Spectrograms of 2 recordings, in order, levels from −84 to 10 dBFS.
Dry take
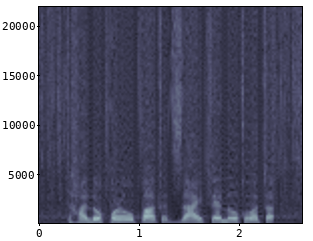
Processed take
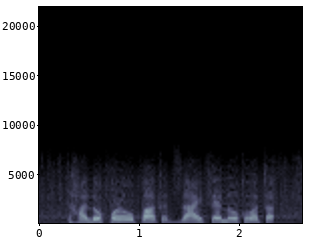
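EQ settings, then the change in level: Bessel low-pass filter 3,100 Hz, order 8
−5.5 dB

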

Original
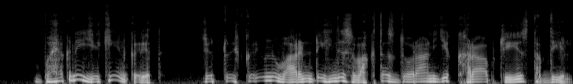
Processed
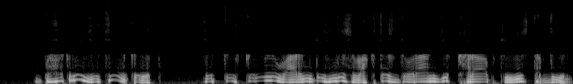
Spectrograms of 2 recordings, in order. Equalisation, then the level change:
linear-phase brick-wall band-stop 1,500–3,000 Hz
phaser with its sweep stopped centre 1,500 Hz, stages 4
−1.5 dB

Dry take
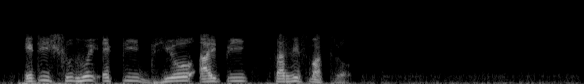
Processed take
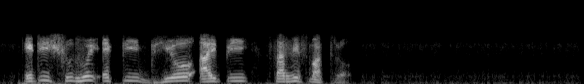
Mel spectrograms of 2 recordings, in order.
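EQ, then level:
low-pass with resonance 2,300 Hz, resonance Q 3
spectral tilt +4.5 dB per octave
low-shelf EQ 240 Hz +10 dB
+4.0 dB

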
